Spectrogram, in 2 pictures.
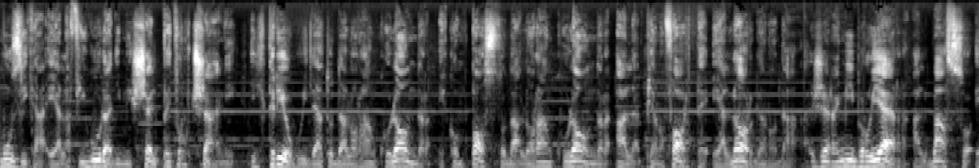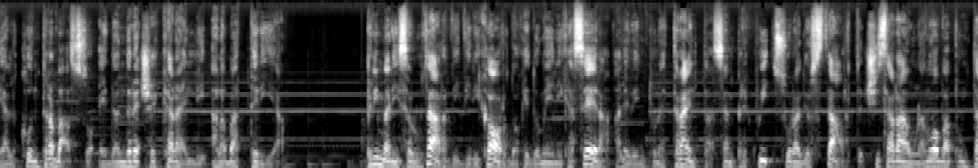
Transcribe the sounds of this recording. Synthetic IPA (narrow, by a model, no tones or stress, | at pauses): muːzika̰ʔealːafiɡuːɾad̪imiʃːɛlpet̪ɾut͡ʃːa̰ːnḭilt̪ɾiːoɡwid̪aːt̪od̪aloɾaŋkulɔnd̪rɛkːompɔst̪od̪aloɾaŋkʰulɔnd̪ralpjaːnofɔrt̪eʔealːɔrɡano̰d̪a̰d͡ʒeɾemibɾujɛralbasːoʔealkʰont̪ɾaba̰sːo̰ʔɛd̪ːand̪ɾɛt͡ʃekːaɾɛlːiʔalːabat̪ːeɾiːa̰ | pɾiːmad̪isalut̪arviviɾikɔrd̪ok̟ed̪omɛːnikasɛːɾa̰ʔalːevent̪uːnoet̪ːɾɛnt̪a̰sɛmpɾekwisurad̪jost̪a̰rt̪t͡ʃisaɾaunanwɔːvapunt̪a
